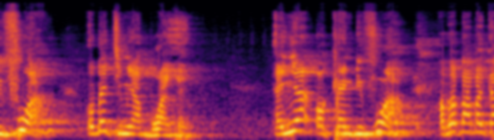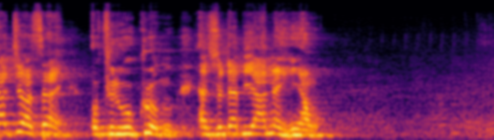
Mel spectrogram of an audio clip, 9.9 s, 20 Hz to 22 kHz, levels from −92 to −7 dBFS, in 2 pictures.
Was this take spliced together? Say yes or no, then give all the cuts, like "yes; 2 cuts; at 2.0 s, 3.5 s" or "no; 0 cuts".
no; 0 cuts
